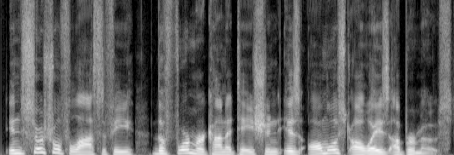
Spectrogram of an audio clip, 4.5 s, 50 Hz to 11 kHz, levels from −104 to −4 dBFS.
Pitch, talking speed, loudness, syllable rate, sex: 170 Hz, 130 wpm, -16 LUFS, 5.2 syllables/s, male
